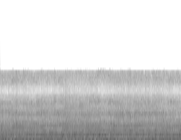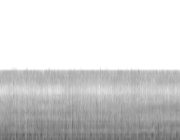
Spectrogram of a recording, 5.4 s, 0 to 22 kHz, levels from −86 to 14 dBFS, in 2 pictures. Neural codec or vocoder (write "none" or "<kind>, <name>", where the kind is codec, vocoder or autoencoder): codec, SNAC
